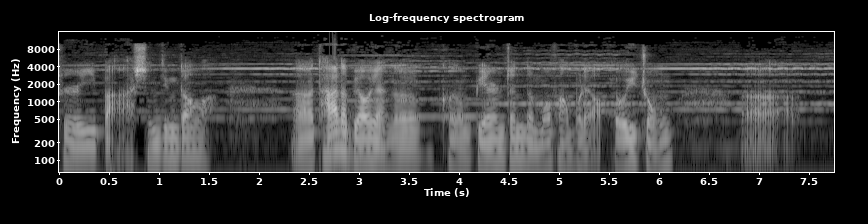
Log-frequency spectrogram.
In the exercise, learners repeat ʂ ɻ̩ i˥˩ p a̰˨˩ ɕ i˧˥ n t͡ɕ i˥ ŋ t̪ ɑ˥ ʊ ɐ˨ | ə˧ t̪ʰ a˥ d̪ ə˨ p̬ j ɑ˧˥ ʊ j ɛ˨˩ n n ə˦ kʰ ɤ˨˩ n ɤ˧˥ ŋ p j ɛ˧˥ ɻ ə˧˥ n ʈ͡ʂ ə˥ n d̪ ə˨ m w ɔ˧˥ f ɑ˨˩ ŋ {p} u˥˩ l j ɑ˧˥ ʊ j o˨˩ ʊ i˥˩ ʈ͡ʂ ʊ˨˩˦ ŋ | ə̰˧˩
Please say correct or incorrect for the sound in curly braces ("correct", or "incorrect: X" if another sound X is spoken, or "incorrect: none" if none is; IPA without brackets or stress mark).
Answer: correct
